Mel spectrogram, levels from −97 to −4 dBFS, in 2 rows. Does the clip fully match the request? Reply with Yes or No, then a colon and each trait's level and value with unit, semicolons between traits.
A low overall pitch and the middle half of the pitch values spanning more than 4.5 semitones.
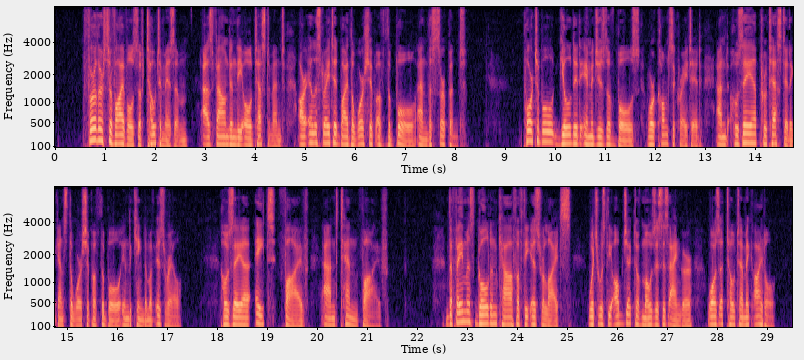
Yes: low, 115 Hz; wide, 5.4 semitones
